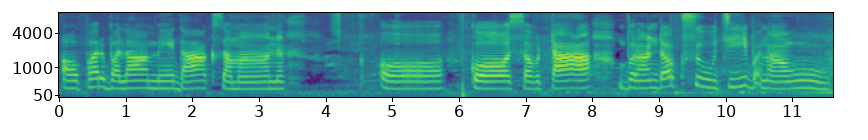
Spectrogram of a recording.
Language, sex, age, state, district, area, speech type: Maithili, female, 18-30, Bihar, Araria, urban, read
